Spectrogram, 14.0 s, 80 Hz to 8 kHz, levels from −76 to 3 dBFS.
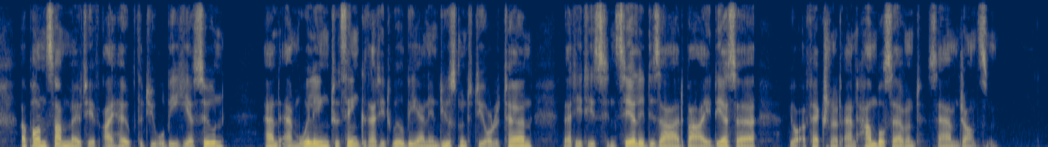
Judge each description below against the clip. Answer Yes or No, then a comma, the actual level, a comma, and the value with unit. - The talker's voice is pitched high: No, very low, 80 Hz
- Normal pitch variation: No, wide, 6.7 semitones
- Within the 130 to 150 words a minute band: No, average, 165 wpm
